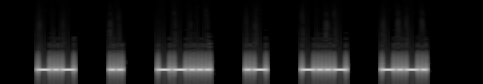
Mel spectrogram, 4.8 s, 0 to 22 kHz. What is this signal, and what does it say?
Morse code, heard as a keyed tone, about 30 wpm, spaced as for 17 wpm, 700 Hz. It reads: KI7AXC
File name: Lesson 37g - Letter x - Call Signs 30wpm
